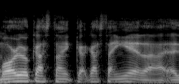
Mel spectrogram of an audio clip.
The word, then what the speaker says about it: Mario Castañeda: No, Mario Castañeda is how you say it the right way.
